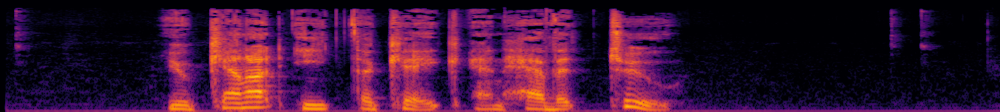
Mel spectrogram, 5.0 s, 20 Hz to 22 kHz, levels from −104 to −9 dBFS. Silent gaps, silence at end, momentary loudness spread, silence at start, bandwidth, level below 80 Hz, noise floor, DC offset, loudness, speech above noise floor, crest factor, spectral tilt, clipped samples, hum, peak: none; 1.65 s; 11 LU; 0.8 s; 16.5 kHz; -62 dBFS; -73 dBFS; under 0.1%; -29 LUFS; 43 dB; 26 dB; -3 dB/octave; under 0.1%; none; -6 dBFS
